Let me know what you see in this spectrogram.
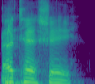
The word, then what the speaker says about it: attaché: It's attaché.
